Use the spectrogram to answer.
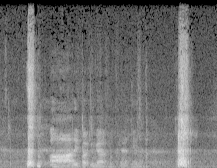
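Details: A dog sneezing: two sharp, explosive sneezes a few seconds apart, with soft snorting sounds between them.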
